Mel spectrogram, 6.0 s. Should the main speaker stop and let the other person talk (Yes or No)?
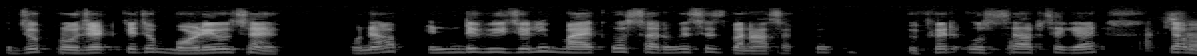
No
